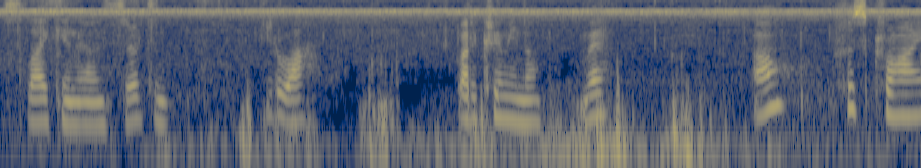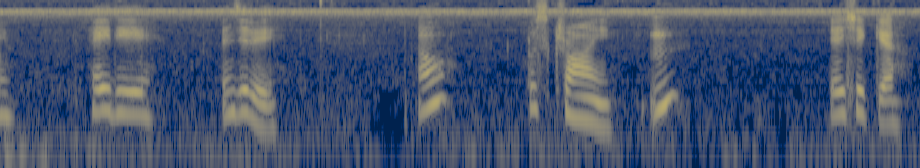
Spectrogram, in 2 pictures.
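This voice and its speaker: A woman's voice: mid-range voice, drawn-out words, pauses often. A woman chatting with her dogs, switching between fond baby talk and mock scolding, now and then in English. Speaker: pet owner talking to her dogs. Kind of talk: casual chat with pets. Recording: noisy outdoor ambience.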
